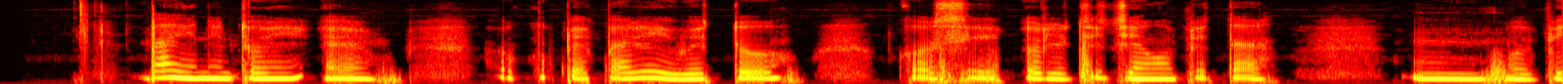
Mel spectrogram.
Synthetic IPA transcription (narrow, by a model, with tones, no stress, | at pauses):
ba˦jĩ˧nĩ˧˦tʰo˧ɾĩ˧ɛ˧ | o˧kũ˧˦k͡pɛ˧k͡pa˧ɾi˦i˦˨wɛ˨˦to˦ | kʰɔ̰˧si˦o˧lu˨di˨˦d͡ʒɛ˦˨w̃ɔ̃˧pḭ˦ta̰˦˨ | o˨bi˨˦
